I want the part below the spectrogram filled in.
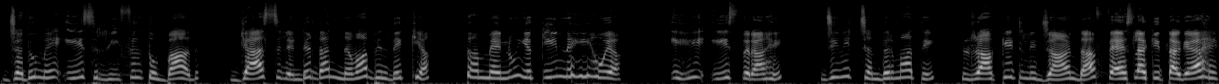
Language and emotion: Punjabi, surprised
